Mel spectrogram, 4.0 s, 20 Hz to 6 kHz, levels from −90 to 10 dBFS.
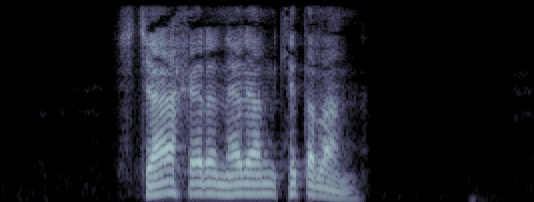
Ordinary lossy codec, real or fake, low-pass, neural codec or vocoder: AAC, 32 kbps; real; 5.4 kHz; none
